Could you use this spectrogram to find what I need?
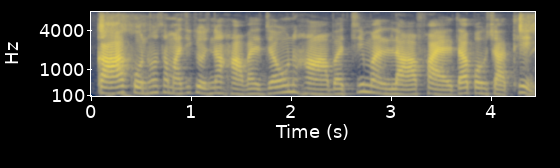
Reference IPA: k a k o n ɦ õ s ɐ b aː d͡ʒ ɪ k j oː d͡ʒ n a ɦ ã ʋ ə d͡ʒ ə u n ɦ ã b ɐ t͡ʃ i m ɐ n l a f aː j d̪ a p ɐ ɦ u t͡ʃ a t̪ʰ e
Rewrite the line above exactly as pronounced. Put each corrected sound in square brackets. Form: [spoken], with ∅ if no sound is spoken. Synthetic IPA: k a k o n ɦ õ s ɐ [m] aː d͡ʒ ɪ k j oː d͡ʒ n a ɦ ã ʋ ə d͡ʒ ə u n ɦ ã b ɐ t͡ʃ i m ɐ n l a f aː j d̪ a p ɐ ɦ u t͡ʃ a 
